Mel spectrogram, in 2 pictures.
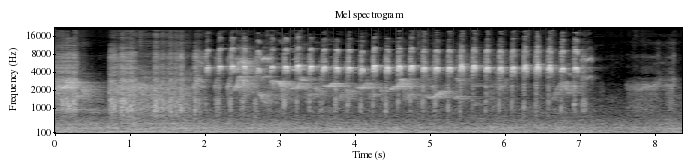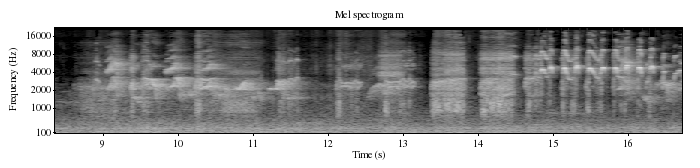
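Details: A baby cockatiel being hand-fed egg and milk gives rapid, rhythmic, high rasping begging calls, several per second.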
